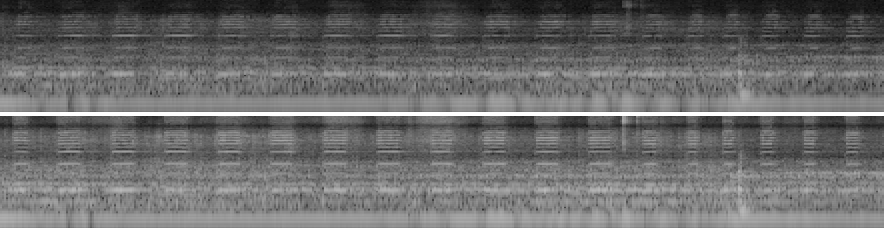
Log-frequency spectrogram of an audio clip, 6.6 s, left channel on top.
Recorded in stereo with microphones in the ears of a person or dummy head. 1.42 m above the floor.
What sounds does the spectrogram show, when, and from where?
0.0 s a machine running: 60° right (ahead or behind), 1.0 m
